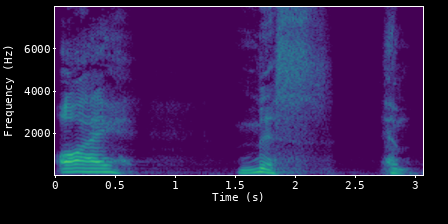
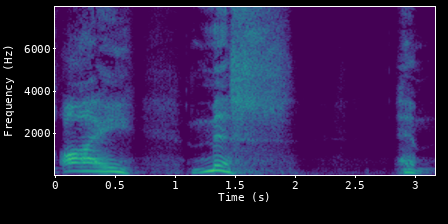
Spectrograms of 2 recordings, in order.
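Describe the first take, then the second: First: Voice cracking. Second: A mild, teary voice breaking; tearful. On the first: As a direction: voice breaking on the words. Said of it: "voice begin to crack". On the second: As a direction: say it as if fighting back tears. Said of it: "wept and sobbed". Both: Retold or imitated.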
